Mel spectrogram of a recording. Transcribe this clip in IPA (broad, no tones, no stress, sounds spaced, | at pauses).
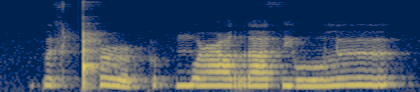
p ʏ s ǃʰ ə˞ k | m o ʕ ɑ r aː s j oː l ʏː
